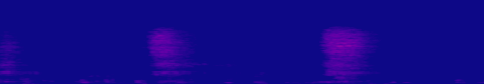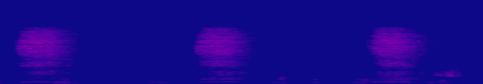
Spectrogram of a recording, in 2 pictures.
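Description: Faint breathing of a person blowing up a vinyl pool float by mouth: a short, hissy breath about every second and a quarter, five in all.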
